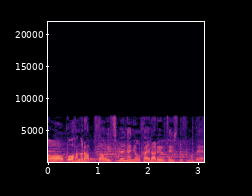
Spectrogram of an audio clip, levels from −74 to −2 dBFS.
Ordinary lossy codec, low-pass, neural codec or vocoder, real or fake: none; 7.2 kHz; none; real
